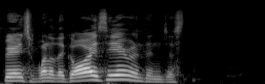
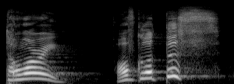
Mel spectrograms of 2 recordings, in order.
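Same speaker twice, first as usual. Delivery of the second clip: loud, high, slowing to a stretched finish; punchy acted-out bravado; bold reassurance, imitated; 5 semitones higher, 6 dB louder, slower than usual. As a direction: play a friend's reckless confidence. Friend pulls out a gun.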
